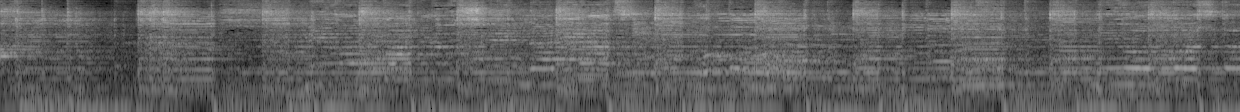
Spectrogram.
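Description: Loud dance music with heavy bass and a singing voice, played over a party DJ sound system.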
